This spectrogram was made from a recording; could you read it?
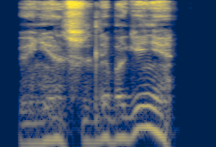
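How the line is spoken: Dazed mumble. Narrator (Russian): Понемногу приходя в себя, пробормотал Сакон

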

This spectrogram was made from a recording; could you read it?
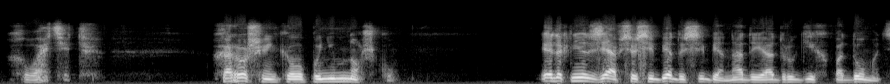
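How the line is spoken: Sighing. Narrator (Russian): вздохнул

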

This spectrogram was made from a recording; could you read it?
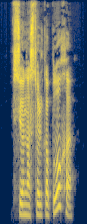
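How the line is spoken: Quiet question. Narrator (Russian): Тихо поинтересовался Гладиус

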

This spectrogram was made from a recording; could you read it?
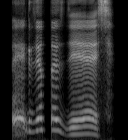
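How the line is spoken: Mocking drawl. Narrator (Russian): насмешливо протянула то, что выглядело как ее ассистент

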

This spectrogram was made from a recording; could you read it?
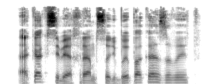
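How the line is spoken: Gloomy question. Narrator (Russian): мрачно спросил Ниэль

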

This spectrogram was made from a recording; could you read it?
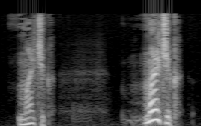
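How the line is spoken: Sickly voice asking. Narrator (Russian): болезненным голосом спросила она

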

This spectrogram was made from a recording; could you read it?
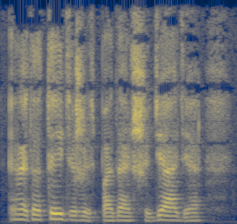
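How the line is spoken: Quiet reply. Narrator (Russian): тихо ответил Йен

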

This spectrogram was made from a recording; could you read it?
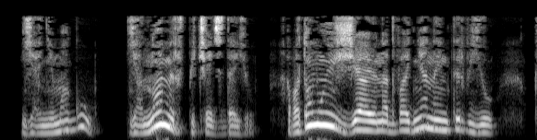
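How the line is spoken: Shouting over bad line. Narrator (Russian): кричала, потому что плохо слышно, ей в ответ бабушка

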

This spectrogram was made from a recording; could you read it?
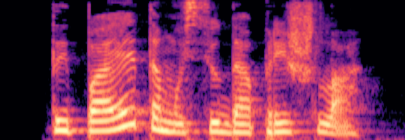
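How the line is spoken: Angry, through clenched teeth. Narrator (Russian): Зло цедит сквозь зубы

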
